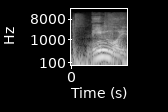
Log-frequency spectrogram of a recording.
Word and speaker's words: Vinmori: これビンモリって読むんだよね。ビンモリだよね。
